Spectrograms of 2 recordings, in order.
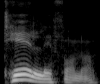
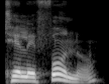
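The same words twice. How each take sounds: First: Teléfono stressed on TE, pitched lower; wrong first-syllable stress. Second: Teléfono stressed on FO, te-le-FO-no; wrong stress. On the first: Showing partner the mistake, teléfono stressed on TE. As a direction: hit TE in teléfono, TE-le-fo-no. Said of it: "And it's not te-, teléfono". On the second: Showing partner what nobody says, teléfono stressed on FO. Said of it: "Because you don't say teléfono". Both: Shown as a demonstration.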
